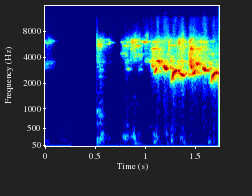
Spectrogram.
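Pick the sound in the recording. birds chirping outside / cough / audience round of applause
birds chirping outside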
